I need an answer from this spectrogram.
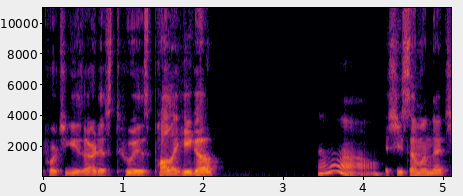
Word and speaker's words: Rego: artist who is Paula Higo? Oh, Is she someone that you've discovered? I have not. Paula I Higo, her last name is spelled Rego. Paula REGO. Higo, yeah, she's a fascinating painter.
